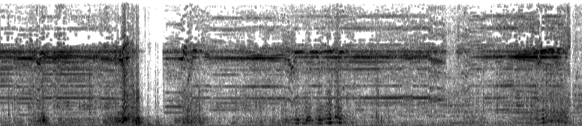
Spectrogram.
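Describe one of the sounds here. Plastic tyres scrape and crunch on rock.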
